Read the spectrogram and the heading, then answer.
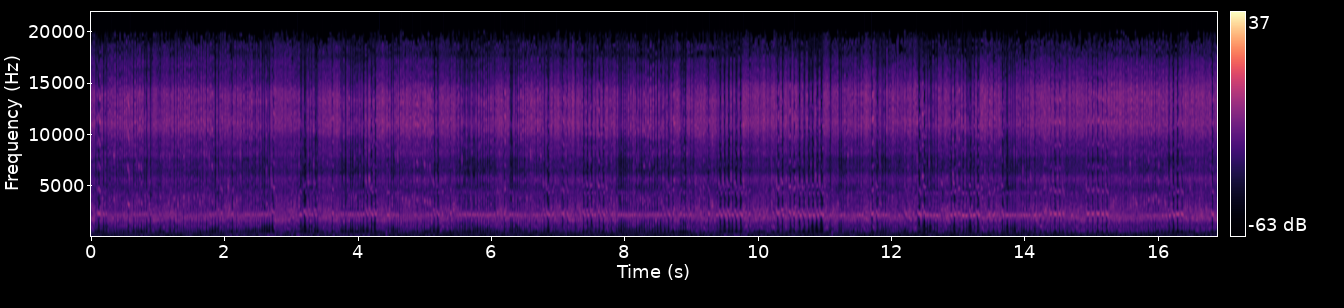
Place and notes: Poznan, Mateckiego Street, bathroom - attached plunger
a drain plunger sucked to the shower tray, removing it very slowly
